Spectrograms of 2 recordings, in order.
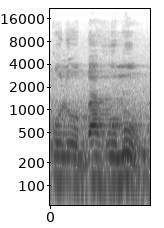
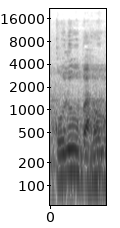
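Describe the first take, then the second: First: The word ends with a lengthened u vowel. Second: The word ends on a closed m sound. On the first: This is the other reading being taught tonight. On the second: This is the usual reading of this text.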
